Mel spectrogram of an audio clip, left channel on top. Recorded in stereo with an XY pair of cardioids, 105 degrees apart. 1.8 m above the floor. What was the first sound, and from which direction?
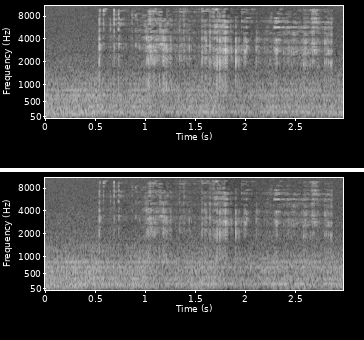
Keys jangling, 40° left.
